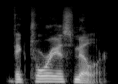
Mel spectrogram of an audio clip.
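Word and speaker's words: Vyctorius Miller: This is the brand new basketball top 50 recruit in the 2024 recruiting class, with an incredible name, Victorious Miller. That's how you pronounce it.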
